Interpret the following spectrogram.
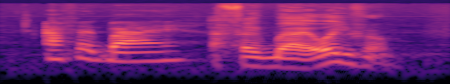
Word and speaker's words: Afegbai: How do you pronounce his own name? Afegbai.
